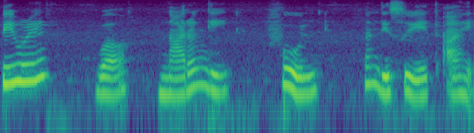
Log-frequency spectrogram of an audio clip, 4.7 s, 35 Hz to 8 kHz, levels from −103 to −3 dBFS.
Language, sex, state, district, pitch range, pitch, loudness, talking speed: Marathi, female, Maharashtra, Sindhudurg, 175-260 Hz, 195 Hz, -29 LUFS, 100 wpm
